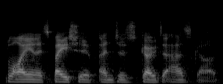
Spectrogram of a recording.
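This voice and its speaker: Just over an illness, a man from England co-hosts a podcast with a lowish, gravelly voice that still sounds a little rattly, pushed and bright. He talks fairly fast with a flat delivery, chatting casually, rambling and often starting over.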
